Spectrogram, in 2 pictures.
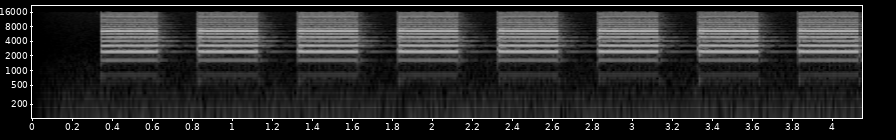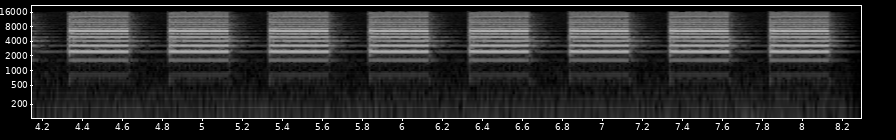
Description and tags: An Alarm Clock Sounding. Wake Up!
